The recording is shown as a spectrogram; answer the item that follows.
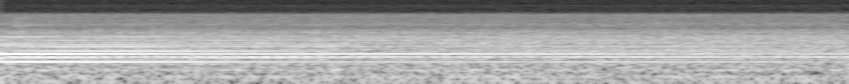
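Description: The ringing tail of a grand piano chord, several held notes fading slowly toward silence.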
